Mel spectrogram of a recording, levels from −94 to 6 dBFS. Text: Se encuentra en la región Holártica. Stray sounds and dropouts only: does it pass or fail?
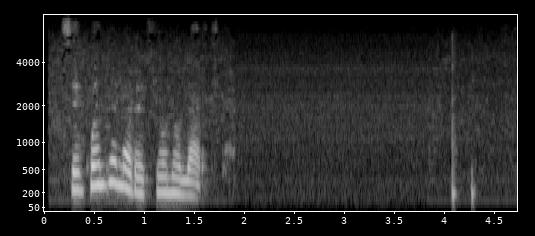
pass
